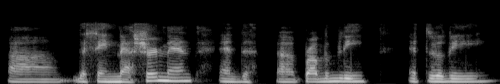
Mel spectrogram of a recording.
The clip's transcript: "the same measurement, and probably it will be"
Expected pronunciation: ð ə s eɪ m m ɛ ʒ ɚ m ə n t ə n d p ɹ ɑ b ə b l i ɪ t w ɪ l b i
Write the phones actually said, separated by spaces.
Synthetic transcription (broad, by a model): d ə s eɪ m m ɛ ʃ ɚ m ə n t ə n d p ɹ ɑ b ə b l i ɪ t w ɪ l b i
